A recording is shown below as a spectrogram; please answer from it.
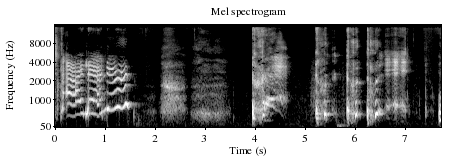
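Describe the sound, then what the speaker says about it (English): A short tonal vocal sound, then a series of harsh coughs in separate bursts, some in quick succession, loud and close. "What kind of final boss coughs in the middle of their battle?"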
